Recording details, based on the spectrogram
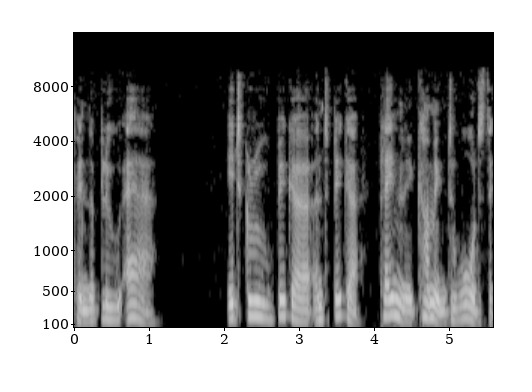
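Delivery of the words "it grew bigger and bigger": ordinary delivery, nothing marked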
